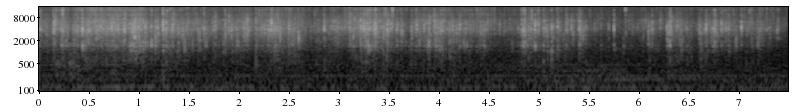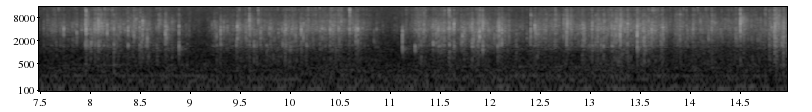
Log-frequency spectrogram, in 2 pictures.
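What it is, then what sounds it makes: Plastic bubble wrap. Long red nails scratch rapidly across a roll of red plastic bubble wrap, up close. A dense, bright crinkling and scratching rustle continues throughout, swelling and easing in waves with almost no low end.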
